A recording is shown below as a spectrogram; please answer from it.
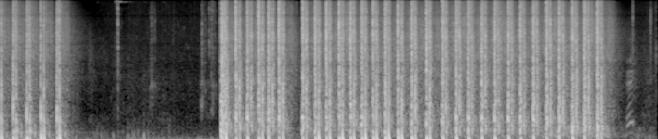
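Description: Rapid rifle fire from an AR-style carbine, shots at roughly eight a second. A short string ends about a second in, then after a pause a long unbroken string runs from about three seconds in until just before the end.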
